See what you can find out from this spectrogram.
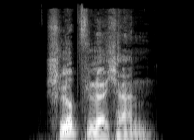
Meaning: dative plural of Schlupfloch
- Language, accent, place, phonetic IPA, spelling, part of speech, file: German, Germany, Berlin, [ˈʃlʊp͡fˌlœçɐn], Schlupflöchern, noun, De-Schlupflöchern.ogg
